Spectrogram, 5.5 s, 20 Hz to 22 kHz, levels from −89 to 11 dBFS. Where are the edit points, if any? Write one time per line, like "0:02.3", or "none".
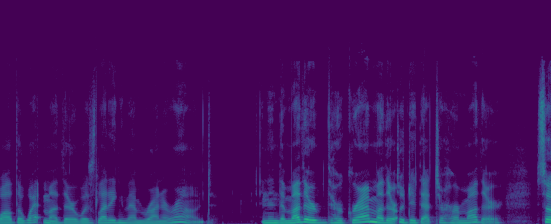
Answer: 0:02.5
0:04.0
